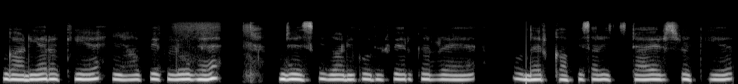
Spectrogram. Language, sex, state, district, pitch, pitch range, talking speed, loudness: Hindi, female, Bihar, Muzaffarpur, 225 Hz, 220-235 Hz, 180 wpm, -18 LUFS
